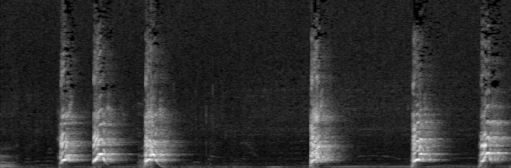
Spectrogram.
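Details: Playful Samoyed called Bonnie gives six sharp, bright barks in an uneven rhythm, three close together, then a gap, then three more spaced about a second apart, with a faint hum between them.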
